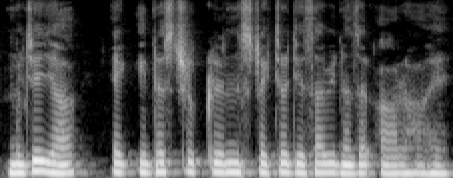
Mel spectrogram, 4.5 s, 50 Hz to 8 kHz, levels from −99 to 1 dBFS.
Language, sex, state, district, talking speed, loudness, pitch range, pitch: Hindi, male, Arunachal Pradesh, Longding, 130 wpm, -14 LUFS, 140-155 Hz, 150 Hz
